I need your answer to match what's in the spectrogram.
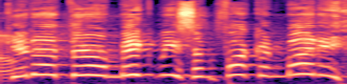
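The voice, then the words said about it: Cartoon Mickey Mouse character voice. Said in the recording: “That was more like Mickey, wasn't it? ... That's Mickey. ... Yeah, that is Mickey. ... South Park Mickey”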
